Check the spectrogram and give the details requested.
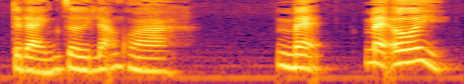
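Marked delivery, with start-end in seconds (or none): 1.8-3.0 slow, drawn-out frightened call of mom; anguished slow call to mother; panicked cry for mother. Acted. Daughter hears mother hospitalized.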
